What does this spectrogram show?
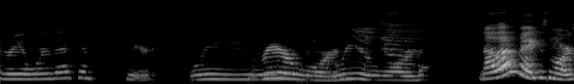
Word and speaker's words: rereward: We've been pronouncing this wrong. So it's not reward. It's Rereward.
